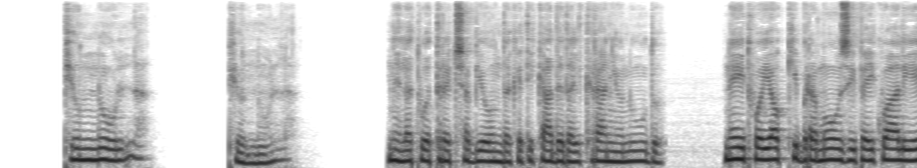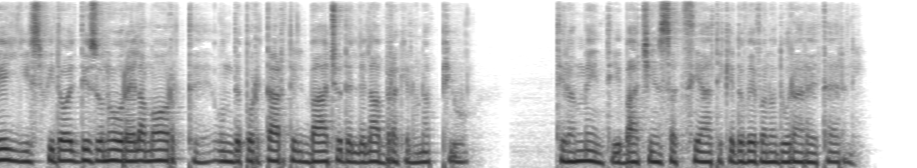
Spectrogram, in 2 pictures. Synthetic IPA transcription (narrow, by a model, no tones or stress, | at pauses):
pjunːulːa | pjunːulːa | nelːat̪uːat̪ɾet͡ʃːabjond̪aket̪ːikaːd̪ed̪alkɾanjonuːd̪o | nejt̪wɔjɔkːibɾamoːzipeɾikwaːlieʎːisfid̪ɔild̪izonoːɾeːlamɔrt̪ʰeond̪eport̪art̪iːlbaːt͡ʃod̪elːelabɾakenːonapːju | t̪iɾamːent̪iːbaːt͡ʃiːnsat̪sːjaːt̪iked̪ːoveːvanod̪uɾaːɾeet̪ɛrni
